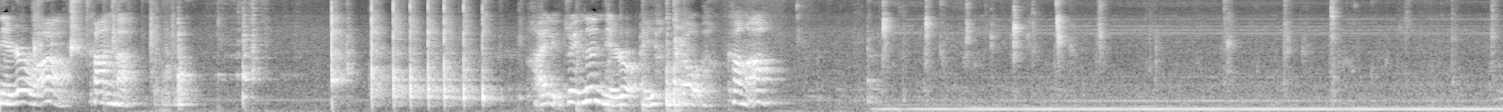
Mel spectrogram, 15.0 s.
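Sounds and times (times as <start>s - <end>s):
steady low hum: 5.0s - 15.0s
wet mouth clicks chewing: 8.8s - 15.0s.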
